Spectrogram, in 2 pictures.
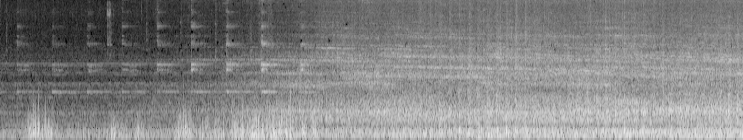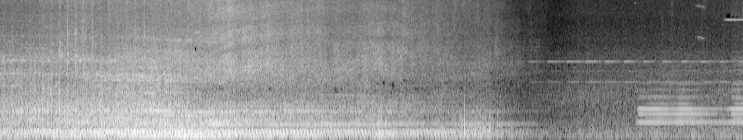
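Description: Grade-crossing bells ringing as a Metra commuter train arrives, then the train passing close by with a low rumble of locomotive and wheels that builds to its loudest about two-thirds through and cuts off abruptly. Near the end a train horn sounds a held chord of several notes.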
